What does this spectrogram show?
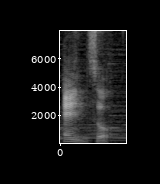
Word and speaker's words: Enzo: con la è chiusa vincenzo enzo lorenzo chiedono invece la è aperta giorgio si pronuncia con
